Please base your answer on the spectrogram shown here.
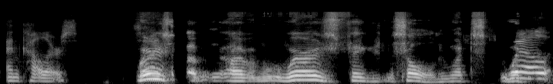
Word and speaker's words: Figue: French spelling which is fi guu e although it's pronounced fig just like here in America um and so we've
